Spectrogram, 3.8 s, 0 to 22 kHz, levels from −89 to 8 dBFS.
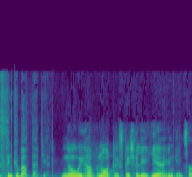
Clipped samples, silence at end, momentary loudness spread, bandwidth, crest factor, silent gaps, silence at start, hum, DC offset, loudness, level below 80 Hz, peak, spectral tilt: under 0.1%; 0 s; 13 LU; 13 kHz; 14 dB; none; 0 s; none; under 0.1%; -17 LUFS; -46 dBFS; -2 dBFS; -7 dB/octave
